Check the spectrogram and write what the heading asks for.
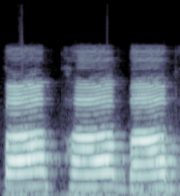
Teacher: ये ओष्ठ ध्वनियां हैं, जिनको बोलने के लिए हमें होठों की आवश्यकता होती है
